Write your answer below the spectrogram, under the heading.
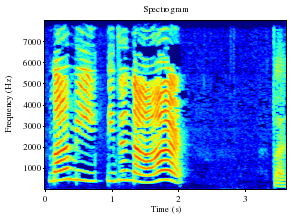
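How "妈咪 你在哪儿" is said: yelling across the room. A narrator's reading. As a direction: shout for Mommy across the hall. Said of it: "大声喊".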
